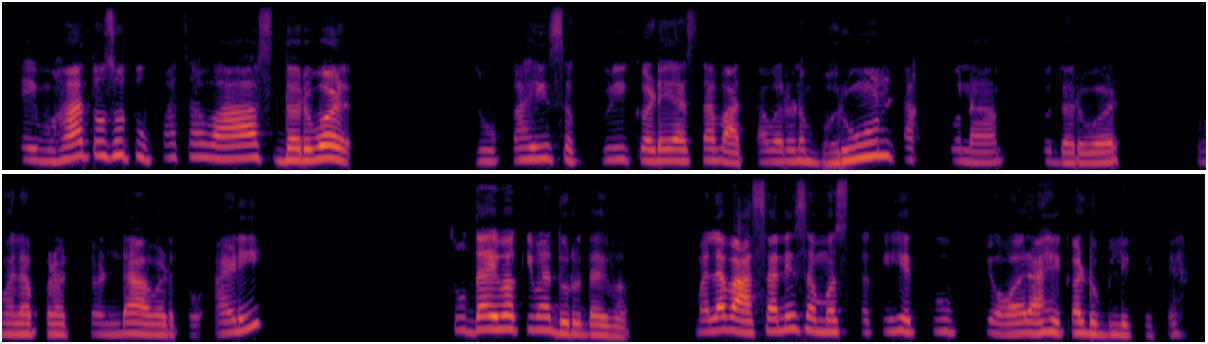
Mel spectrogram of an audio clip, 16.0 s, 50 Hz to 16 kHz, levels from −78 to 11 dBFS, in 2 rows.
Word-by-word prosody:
तेव्हा 215 +4 +2
तो 300 - -1
जो 300 +1 0
तुपाचा 265 +2 -9
वास 250 +1 +3
दरवळ. 225 +3 +7 0.9
जो 200 0 -10
काही 230 +2 -2
सगळीकडे 210 0 -4
असा 210 +1 -1
वातावरण 195 +2 -3
भरून 235 - +1
टाकतो 220 -1 -15
ना, 185 -2 -7 0.3
तो 195 - -17
दरवळ. 180 0 -3
तो - - -31
मला 190 0 -2
प्रचंड 185 +1 -7
आवडतो 180 -3 -1
आणि 225 +10 -1 1.3
सुदैव 260 +2 +6
किंवा 255 -1 -1
दुर्दैव. 180 -7 -1 0.5
मला 235 +3 +5
वासाने 235 +2 +6
समजतं 220 -3 -2
की 230 0 -10
हे 230 - +2
तूप 225 0 -14 0.2
प्युअर 195 -1 -2
आहे 205 +2 +2
का 205 +1 0
डुप्लिकेट 175 -2 -7
आहे. 185 - -14
215 Hz, 130 wpm, -30 LUFS, 190-240 Hz, 1.3 s, दरवळ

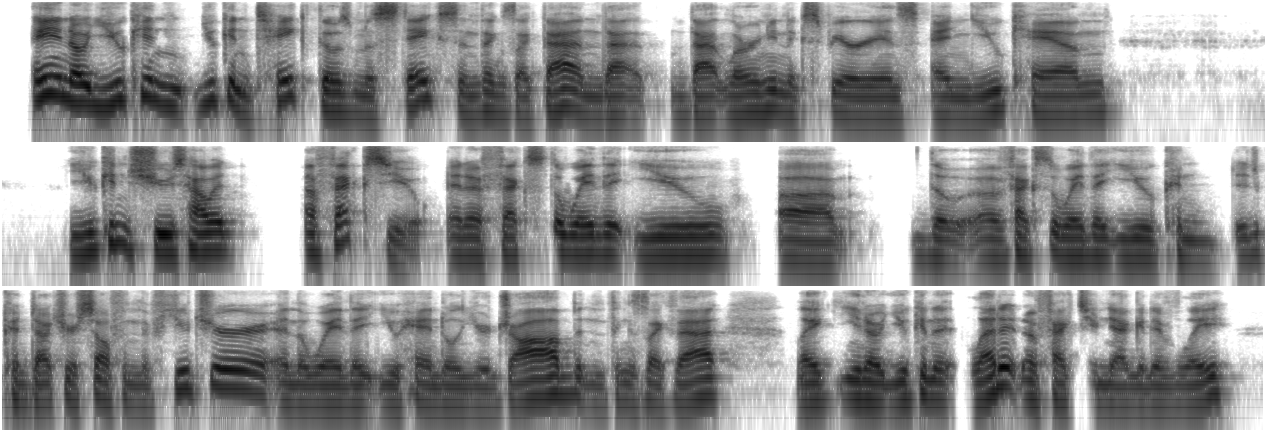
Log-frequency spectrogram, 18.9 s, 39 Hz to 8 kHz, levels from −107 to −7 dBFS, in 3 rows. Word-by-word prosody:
And 215 +4 +10
you 240 - +7
know, 180 -4 +8
you 170 +4 +2
can 185 -10 0
you 180 +4 -3
can - - +1
take 205 +3 0
those 130 -3 +1
mistakes 145 - +2
and 115 -3 -6
things, 115 -3 -4
like, - - -6
that, 150 - +5
and 110 -1 -8
that, 115 - -2
that 110 0 -1
learning 125 +3 -2
experience, 110 -2 -2
and 110 -1 -3
you 125 +5 -2
can 115 -1 -2 1.1
you 135 +2 0
can 200 +4 0
choose 145 -3 +5
how 145 -2 +6
it 150 0 +2 0.3
affects - - +3
you. - - -6
It 125 0 -2
affects 125 0 0
the 145 - +1
way 135 -1 +3
that 135 0 -2
you, 125 +1 -1 0.2
uh, 110 -2 +1 0.4
the 120 -1 -2
affects 115 +1 -3
the 145 - -2
way 125 -1 +2
that 125 0 -2
you 120 0 -4
con 110 -3 -9
d 125 - -8
conduct 115 -4 -3
yourself - - +1
in 110 - -9
the 105 - -9
future, 185 - +2
and 115 -7 -5
the 110 - -3
way 110 0 0
that 105 0 -5
you 110 - -5
handle 105 -2 -4
your 100 0 -7
job 140 +9 +4
and 105 -6 -9
things 115 -2 -9
like - - -4
that. 140 +4 +2 0.3
Like, 115 +1 0
you 135 -1 -1
know, 125 - +4
you 115 +2 -2
can, 135 +2 -1
uh, 125 - -3
let 130 - +4
it 215 - +5
affect 125 - -2
you 115 - -8
negatively, 105 +6 -3
125 Hz, 230 wpm, -24 LUFS, 110-140 Hz, 1.1 s, And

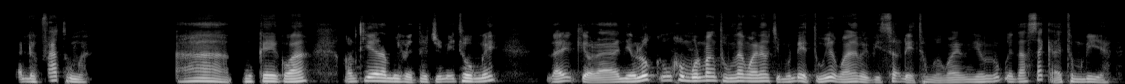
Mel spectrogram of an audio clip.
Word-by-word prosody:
À, - - -7
được 130 -2 -1
phát 185 +1 -2
thùng, 135 -6 -1
à, 110 - -9 0.9
à, 140 -2 -1 0.2
OK 135 +1 +3
quá, 135 +3 +4 0.4
còn 130 +1 -4
kia 165 +3 +5
là 155 - +6
mình 140 -1 +2
phải 115 - +1
tự 130 - -1
chuẩn 125 +2 -3
bị 135 - -2
thùng 140 -1 +3
ấy. 180 +7 +2 0.5
Đấy, 150 +6 -1
kiểu - - +1
là, 110 +3 0
nhiều 135 +2 +4
lúc 205 +6 +8
cũng 190 0 -3
không 190 -4 +1
muốn 165 0 +4
mang 185 -1 +2
thùng 155 -4 -2
ra 165 - +3
ngoài 150 -1 +2
đâu, 155 - +1
chỉ 120 - -7
muốn 130 +5 -4
để 150 - +3
túi 135 +6 +1
ở 170 - +3
ngoài 115 -1 -2
thôi, 135 - -1
bởi 120 -4 -1
vì 105 +1 -7
sợ 140 +7 -6
để 105 -6 -3
thùng 115 +2 -10
ở 95 - -8
ngoài 105 +2 -5
nhiều 115 +2 -4
lúc 155 +6 -6
người 130 - -4
ta 135 +2 -4
xách 210 +9 -6
cả - - -10
cái - - -4
thùng 125 -5 -5
đi 125 -3 -3
à. 105 +1 -12
135 Hz, 295 wpm, -21 LUFS, 120-155 Hz, 0.9 s, lúc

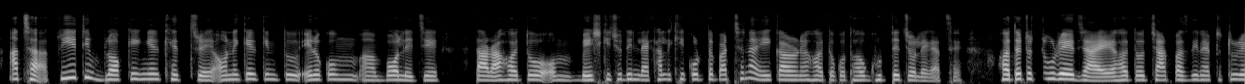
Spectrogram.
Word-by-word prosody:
আচ্ছা, 245 -1 +2 0.2
creative 310 +3 +2
blocking 230 +3 +2
এর 245 - -2
ক্ষেত্রে, 220 -2 -2 0.2
অনেকের 230 +3 0
কিন্তু 230 -1 -4 0.2
এরকম 225 +2 0 0.3
আ - - -1 0.2
বলে 205 -2 +2
যে, 200 - 0 0.5
তারা 200 -2 +5
হয়তো 210 +1 0 0.2
অম 195 - -4 0.2
বেশ 200 +1 +3
কিছুদিন 235 0 -3
লেখালেখি 225 +4 -4
করতে 235 0 -1
পারছে 230 +3 -3
না। - - +2
এই 210 - -3
কারণে 210 -1 +2
হয়তো, 200 -1 -3
কোথাও 200 0 -3
ঘুরতে 210 +1 -1
চলে 190 -3 -1
গেছে। - - -8 0.4
হয়তো 235 +1 +6
একটা 260 +1 0
ট্যুরে 260 -2 +7 0.2
যায়, 175 -2 +6 0.2
হয়তো 205 0 0 0.2
৪-৫ 205 0 +1
দিন 220 - -1
একটা 205 - -13
ট্যুর 235 0 -1
220 Hz, 175 wpm, -22 LUFS, 205-235 Hz, 0.5 s, ট্যুরে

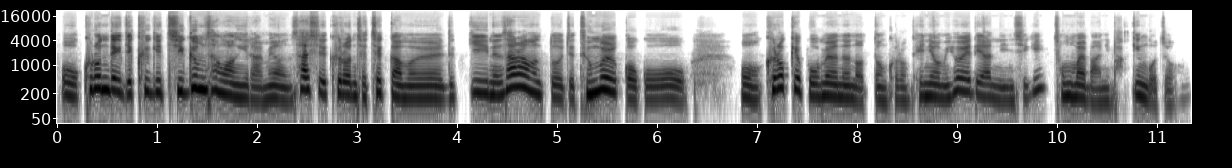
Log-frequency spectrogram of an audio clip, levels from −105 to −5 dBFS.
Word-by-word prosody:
어 180 -3 -1
그런데 255 +4 +5
이제 200 -3 0
그게 220 -2 -2
지금 250 +6 +5
상황이라면 160 - 0
사실 250 -6 +2
그런 195 -3 0
죄책감을 160 -4 -2
느끼는 190 +3 -2
사람은 275 -8 +4
또 165 -2 -3
이제 150 +1 -8
드물 225 +7 +5
거고 150 -4 -5 0.5
어 160 -4 -3
그렇게 260 0 +1
보면은 175 -5 -1
어떤 140 +1 -8
그런 145 -2 -11
개념이 170 -1 -2
효에 240 -2 0
대한 170 -7 -5
인식이 160 - -8
정말 170 -3 -1
많이 135 0 -9
바뀐 180 -4 -5
거죠. 120 -4 -12
175 Hz, 345 characters per minute, -18 LUFS, 155-220 Hz, 0.5 s, 그런데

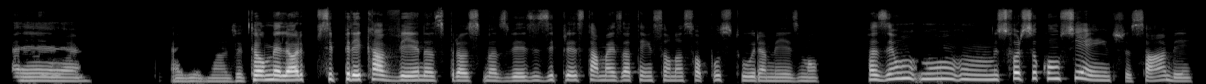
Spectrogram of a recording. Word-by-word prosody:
É 170 -2 -2 1.0
é 150 - -7
verdade. 145 0 -8
Então 210 +7 +6
melhor 210 -1 +8
se 245 - -3
precaver 215 -5 +4
nas 190 -1 -2
próximas 180 -2 -3
vezes 175 +1 -4
e 205 - -2
prestar 205 0 -1
mais 195 -1 -3
atenção 195 0 -4
na 185 0 -6
sua 185 +1 -5
postura 185 -3 -5
mesmo, 165 -1 -7 0.5
fazer 225 +1 +1
um 275 0 +1
um 240 -3 -1
um - - -1
esforço 275 +6 +1
consciente, 270 - -2
sabe? 160 0 -4
195 Hz, 125 wpm, -21 LUFS, 175-220 Hz, 1.0 s, melhor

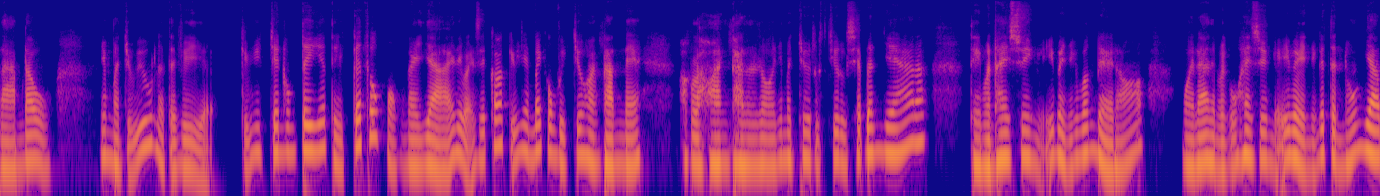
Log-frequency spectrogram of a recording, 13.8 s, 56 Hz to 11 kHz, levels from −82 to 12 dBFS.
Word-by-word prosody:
làm 125 0 0
đâu 145 -3 +1 0.5
nhưng 165 -1 -3
mà 135 -3 0
chủ 110 +4 -3
yếu 205 +7 +1
là 180 -10 -3
tại 120 - -2
vì, 120 -5 -1
à, 85 - -3 0.3
kiểu - - -5
như, 180 - -3
trên 180 0 0
công 180 0 -4
ty 190 0 +4
á 200 - +2
thì 135 -3 -1
kết 220 +1 +4
thúc 275 0 +1
một 125 +2 -4
ngày 130 -1 -1
dài 120 -4 +4
á - - +1
thì 165 - +2
bạn 125 - -1
sẽ 155 - -2
có, 220 +8 +1
kiểu 170 -8 -5
như, 185 -1 -1
mấy 190 +3 0
công 180 -3 -2
việc 140 - -1
chưa 170 - -1
hoàn 150 -4 +1
thành 135 0 +3
nè 135 +2 +1 0.4
hoặc 155 - -6
là 135 - +4
hoàn 135 -1 +2
thành 130 -1 +1
rồi 130 -1 0
nhưng 150 +2 -3
mà 150 - +1
chưa 155 - 0
được 125 - -6
chưa 155 - -2
được 145 - -1
sếp 165 +4 -3
đánh 180 +2 +2
giá 185 +5 +2
đó, 240 +1 +1 0.4
thì 140 - +2
mình 130 -1 +2
hay 155 +2 +4
suy 160 +1 0
nghĩ 145 +3 -4
về 165 -2 +3
những 130 - -5
cái - - -1
vấn 180 +2 0
đề 130 -8 +3
đó. 145 - -2 0.4
Ngoài 135 -2 0
ra 140 +2 +4
thì 145 - +3
mình 125 -2 -2
cũng 130 +3 -2
hay 165 +1 +3
suy 155 0 -1
nghĩ 150 +3 0
về 145 -7 +5
những 120 +5 -7
cái 170 - +2
tình 145 -5 0
huống 170 +8 -1
giao 170 -3 +7
150 Hz, 330 wpm, -23 LUFS, 130-175 Hz, 0.5 s, giao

